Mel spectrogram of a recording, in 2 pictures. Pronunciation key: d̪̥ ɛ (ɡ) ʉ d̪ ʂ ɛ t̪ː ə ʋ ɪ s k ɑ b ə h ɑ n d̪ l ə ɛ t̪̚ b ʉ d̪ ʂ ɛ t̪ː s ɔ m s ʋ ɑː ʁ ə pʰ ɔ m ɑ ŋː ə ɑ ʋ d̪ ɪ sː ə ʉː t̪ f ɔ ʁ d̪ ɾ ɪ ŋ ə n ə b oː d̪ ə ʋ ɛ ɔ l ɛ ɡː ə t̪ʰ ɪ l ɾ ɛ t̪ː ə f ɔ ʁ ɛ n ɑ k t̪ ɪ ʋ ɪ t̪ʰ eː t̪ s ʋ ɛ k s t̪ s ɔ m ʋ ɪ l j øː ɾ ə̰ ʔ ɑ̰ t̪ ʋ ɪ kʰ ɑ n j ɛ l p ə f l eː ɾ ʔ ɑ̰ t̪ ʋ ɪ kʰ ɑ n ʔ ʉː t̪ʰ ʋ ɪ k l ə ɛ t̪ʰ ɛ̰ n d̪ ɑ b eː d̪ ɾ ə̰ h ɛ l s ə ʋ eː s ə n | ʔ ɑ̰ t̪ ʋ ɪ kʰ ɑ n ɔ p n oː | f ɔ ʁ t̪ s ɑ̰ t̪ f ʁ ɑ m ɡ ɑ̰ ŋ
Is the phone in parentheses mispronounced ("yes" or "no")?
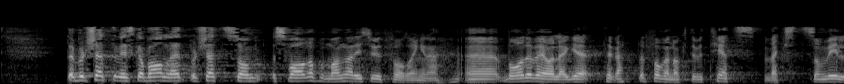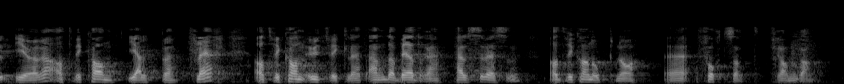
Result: yes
